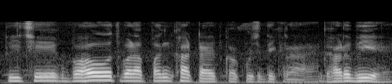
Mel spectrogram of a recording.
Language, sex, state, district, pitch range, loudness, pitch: Hindi, male, Bihar, Muzaffarpur, 130-165 Hz, -17 LUFS, 155 Hz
